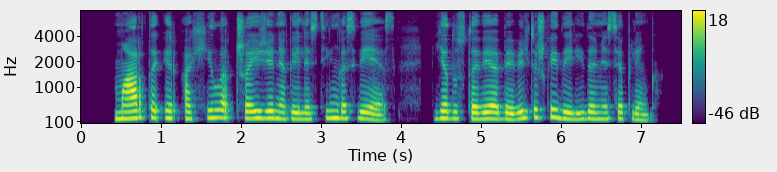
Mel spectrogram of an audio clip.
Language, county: Lithuanian, Utena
